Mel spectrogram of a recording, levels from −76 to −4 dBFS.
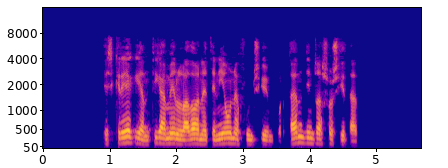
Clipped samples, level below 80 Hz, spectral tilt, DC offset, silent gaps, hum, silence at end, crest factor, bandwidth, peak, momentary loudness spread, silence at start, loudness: under 0.1%; -70 dBFS; -4.5 dB/octave; under 0.1%; 3.63-3.69 s; none; 0.95 s; 18 dB; 7.6 kHz; -4 dBFS; 11 LU; 0.9 s; -21 LUFS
